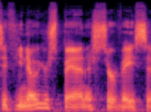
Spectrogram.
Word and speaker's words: Ser-Veh-Zah: Now, of course, if you know your Spanish, Ser-Veh-Zah means beer, but it's spelled differently, as you're going to see there. So. I think they decided to go with the phonetic spelling so that we could all appropriately pronounce the new tap room that's coming here in the Arts District.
